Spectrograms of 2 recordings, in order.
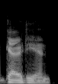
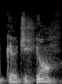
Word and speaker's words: Gaudion: it's got French origins, so I've very much anglicized it to Gaudion, but if I really wanted to go properly posh with it, I could go it's Gaudion.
